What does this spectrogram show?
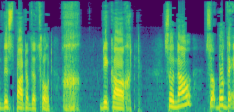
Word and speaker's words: Descartes: So you now understand that it is not Rene Descartes, it is Rene Descartes, Rene Descartes, Rene Descartes, but that GH sound should be very silent.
